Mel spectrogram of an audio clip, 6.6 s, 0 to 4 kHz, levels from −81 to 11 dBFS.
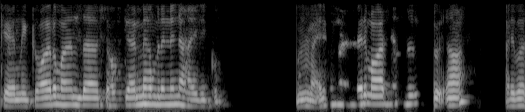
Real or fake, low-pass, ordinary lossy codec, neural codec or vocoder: fake; 3.6 kHz; Opus, 64 kbps; codec, 16 kHz, 4 kbps, X-Codec, HuBERT features, trained on balanced general audio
